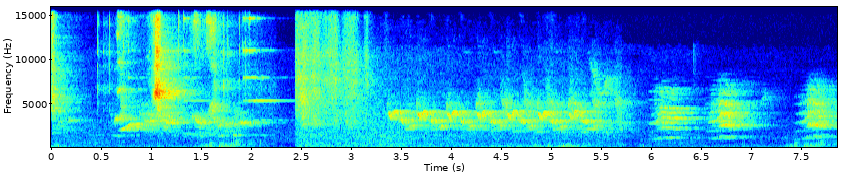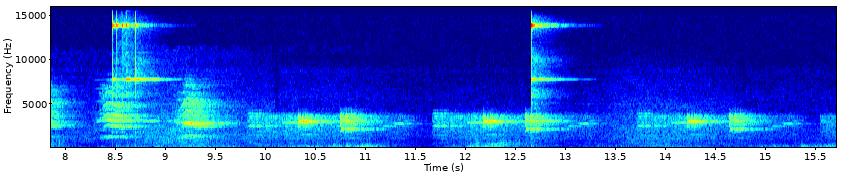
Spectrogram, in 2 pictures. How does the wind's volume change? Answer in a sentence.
The loudness of the wind goes down.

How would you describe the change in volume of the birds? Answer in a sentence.
The loudness of the birds goes down.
